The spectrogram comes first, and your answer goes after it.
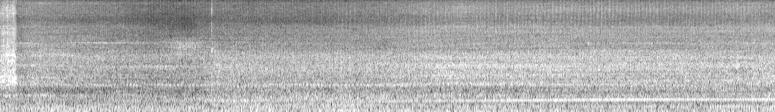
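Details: Maruti Wagon R at idle after replacing a cracked, years-old belt that had caused squealing: even, steady idle with faint constant tone, no chirp or squeal; belt drive healthy.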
